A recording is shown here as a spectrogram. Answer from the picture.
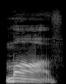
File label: mauve, American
